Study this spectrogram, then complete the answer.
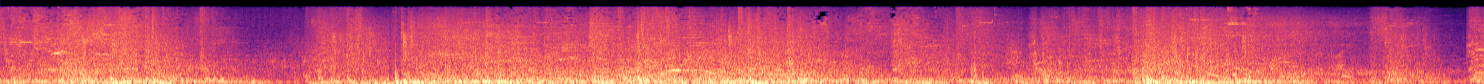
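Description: Game spell effects and weapon hits clash and burst rapidly.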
